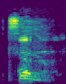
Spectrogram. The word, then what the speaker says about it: Celo: So Celo, is that the right pronunciation, Umar? Yes, Michael. Celo.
